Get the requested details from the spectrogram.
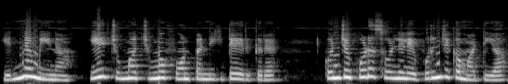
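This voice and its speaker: A woman voicing a short-tempered, scornful husband who shouts sharp insults. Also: a little high, a little fast, natural voice. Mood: angry scolding. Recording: dull lo-fi recording.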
